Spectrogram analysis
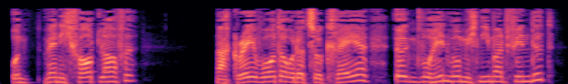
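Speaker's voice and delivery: put-on a boy desperate to escape his fate; desperate boy Bran. A narrator's reading. Bran pleads about running away.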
